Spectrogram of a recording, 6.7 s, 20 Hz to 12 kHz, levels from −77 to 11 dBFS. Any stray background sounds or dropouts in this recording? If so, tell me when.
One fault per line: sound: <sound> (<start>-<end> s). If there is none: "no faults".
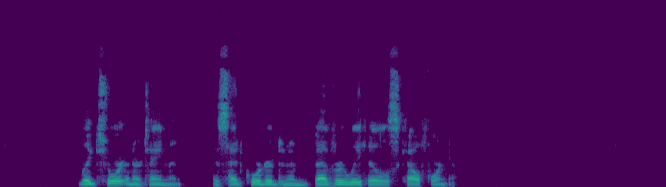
no faults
